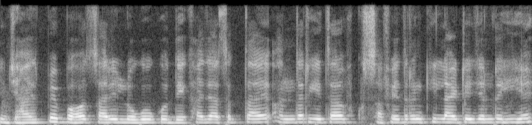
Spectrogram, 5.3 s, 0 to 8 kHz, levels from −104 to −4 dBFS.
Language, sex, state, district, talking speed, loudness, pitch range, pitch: Hindi, male, Chhattisgarh, Korba, 225 wpm, -16 LUFS, 195-210 Hz, 205 Hz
